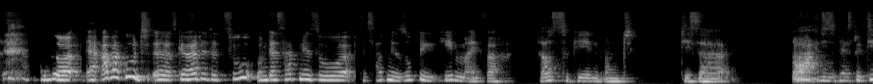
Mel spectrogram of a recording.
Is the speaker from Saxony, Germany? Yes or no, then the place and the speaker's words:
yes; Saxony, Germany; ich komme ursprünglich aus Sachsen. Und zwar ganz aus dem Dreiländereck, so Polen und Tschechien, so Tal der Ahnungslosen hat man das ja früher mal freundlich genannt. Und wunderschöne Gegend.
